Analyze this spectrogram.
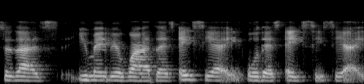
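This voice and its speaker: The speaker has a Welsh accent. The pace is moderate. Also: woman. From South Wales, near Swansea. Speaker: chartered accountant. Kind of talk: webinar talk.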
